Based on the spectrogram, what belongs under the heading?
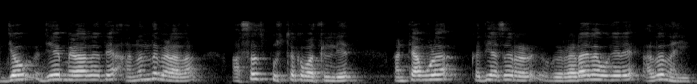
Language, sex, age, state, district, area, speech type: Marathi, male, 60+, Maharashtra, Kolhapur, urban, spontaneous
